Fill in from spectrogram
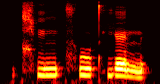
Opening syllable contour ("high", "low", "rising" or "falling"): high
